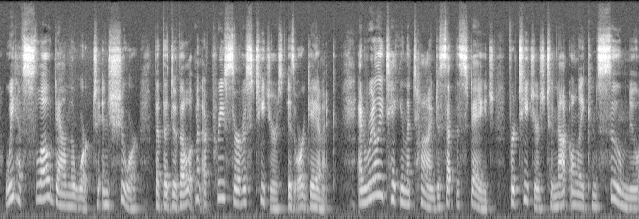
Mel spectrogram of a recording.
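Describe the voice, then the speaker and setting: A woman school principal giving a prepared, reflective statement in a video clip. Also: sits low. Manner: deliberate, reflective.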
